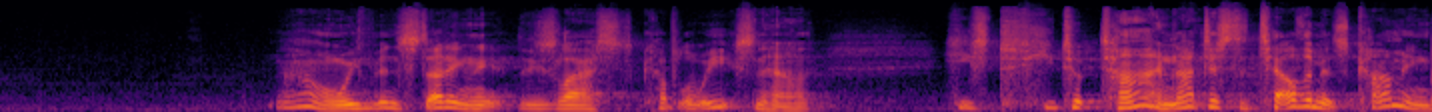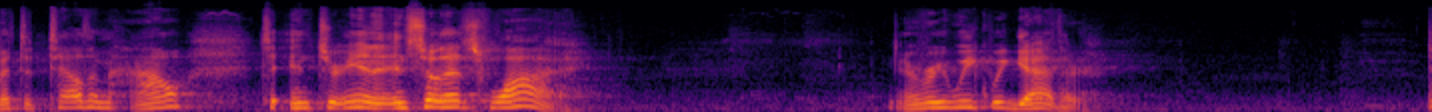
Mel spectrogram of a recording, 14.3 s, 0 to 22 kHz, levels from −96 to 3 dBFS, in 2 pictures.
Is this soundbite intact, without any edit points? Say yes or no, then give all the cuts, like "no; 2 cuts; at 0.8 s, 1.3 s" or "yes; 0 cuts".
yes; 0 cuts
